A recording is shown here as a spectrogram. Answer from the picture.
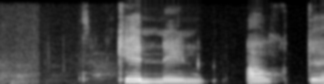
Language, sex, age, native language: Icelandic, male, 8, Icelandic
